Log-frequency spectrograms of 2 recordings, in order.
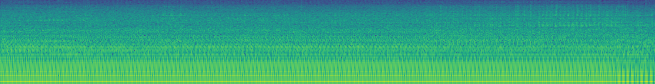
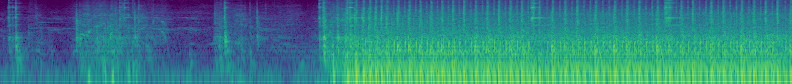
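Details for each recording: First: Masport lawnmower with an old Briggs and Stratton engine, after a full service and with the blade fitted, at full throttle: steady, even drone with no shaking; it started on the second pull and runs smooth and healthy. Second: Old Masport lawnmower with a Briggs and Stratton engine, after a full service: quick chugging run that stumbles now and then with a slight miss; owner suspects the carburettor needs cleaning again, possibly the coil too.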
